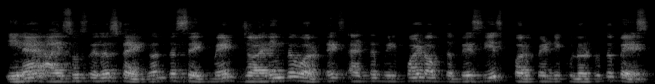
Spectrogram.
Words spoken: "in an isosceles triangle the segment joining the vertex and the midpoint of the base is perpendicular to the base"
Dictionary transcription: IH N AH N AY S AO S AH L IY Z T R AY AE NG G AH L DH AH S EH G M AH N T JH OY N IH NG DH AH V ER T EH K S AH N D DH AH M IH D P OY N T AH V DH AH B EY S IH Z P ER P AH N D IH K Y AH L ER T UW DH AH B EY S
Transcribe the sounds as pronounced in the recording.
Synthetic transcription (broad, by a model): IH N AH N AY S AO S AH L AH S T R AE NG G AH L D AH S EH G M AH N T JH OY N IH NG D AH V ER T EH K S AH N D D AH M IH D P OY N T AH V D AH B EY S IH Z P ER P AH N D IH K Y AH L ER T UW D AH B EY S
